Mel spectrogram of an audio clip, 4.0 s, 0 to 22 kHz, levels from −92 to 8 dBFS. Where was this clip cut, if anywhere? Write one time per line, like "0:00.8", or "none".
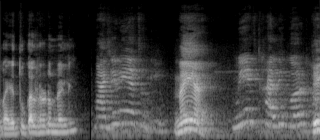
0:01.1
